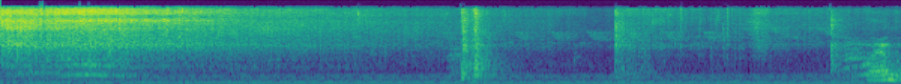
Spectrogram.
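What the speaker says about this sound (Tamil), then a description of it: "வெங்காயம் வதங்கிட்டு இப்போ புளித்தண்ணி ஊற்றுறேன்" Tamarind water poured into a pan of sautéed onions while cooking sambar, sizzling and hissing loudly at first and then settling into a softer simmer, broken by a few sharp clinks and stirring knocks.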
